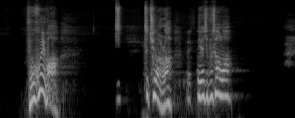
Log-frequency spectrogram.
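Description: A young man speaks nearby in a questioning tone.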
